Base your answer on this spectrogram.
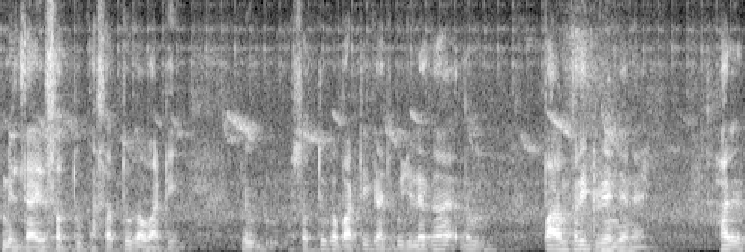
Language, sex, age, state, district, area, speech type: Hindi, male, 30-45, Uttar Pradesh, Ghazipur, urban, spontaneous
